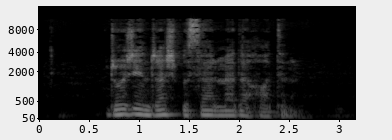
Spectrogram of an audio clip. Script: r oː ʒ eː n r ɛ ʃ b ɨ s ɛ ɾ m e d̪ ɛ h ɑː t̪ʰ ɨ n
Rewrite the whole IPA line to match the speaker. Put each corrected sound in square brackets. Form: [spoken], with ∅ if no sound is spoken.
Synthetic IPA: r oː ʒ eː n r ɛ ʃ b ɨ s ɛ ɾ m [ɛ] d̪ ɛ h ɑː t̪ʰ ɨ n

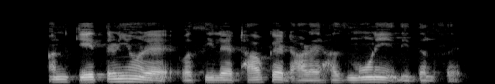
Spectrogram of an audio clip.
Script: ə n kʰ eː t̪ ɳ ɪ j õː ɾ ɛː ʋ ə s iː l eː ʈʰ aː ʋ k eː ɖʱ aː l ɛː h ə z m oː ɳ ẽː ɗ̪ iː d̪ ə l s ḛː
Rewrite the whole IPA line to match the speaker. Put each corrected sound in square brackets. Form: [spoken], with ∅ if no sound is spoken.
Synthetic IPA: ə n [k] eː t̪ ɳ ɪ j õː ɾ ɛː ʋ ə s iː l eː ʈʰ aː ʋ k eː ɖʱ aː [ɽ] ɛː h ə z m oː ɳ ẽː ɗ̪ iː d̪ ə l s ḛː

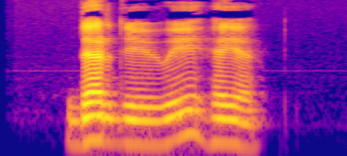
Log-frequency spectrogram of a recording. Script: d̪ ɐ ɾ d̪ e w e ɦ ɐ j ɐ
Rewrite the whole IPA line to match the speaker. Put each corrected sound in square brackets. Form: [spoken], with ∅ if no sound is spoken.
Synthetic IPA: d̪ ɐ ɾ d̪ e w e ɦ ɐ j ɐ

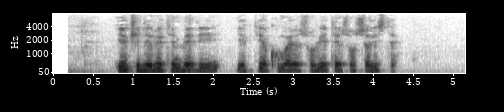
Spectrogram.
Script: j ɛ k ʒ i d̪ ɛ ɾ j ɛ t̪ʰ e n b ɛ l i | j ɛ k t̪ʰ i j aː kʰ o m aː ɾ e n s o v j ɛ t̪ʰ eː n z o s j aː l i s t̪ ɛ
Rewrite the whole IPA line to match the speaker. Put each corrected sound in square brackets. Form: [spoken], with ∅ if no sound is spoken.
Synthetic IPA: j ɛ k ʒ i d̪ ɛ ɾ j ɛ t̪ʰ e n b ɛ [ɾ] i | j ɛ k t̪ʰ i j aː kʰ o m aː ɾ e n s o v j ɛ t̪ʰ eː n [s] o s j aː l i s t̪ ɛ

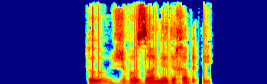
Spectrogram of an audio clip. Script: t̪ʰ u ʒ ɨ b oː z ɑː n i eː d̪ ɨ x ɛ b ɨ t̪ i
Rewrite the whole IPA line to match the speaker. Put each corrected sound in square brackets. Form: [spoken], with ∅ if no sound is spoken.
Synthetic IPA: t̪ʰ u ʒ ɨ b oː z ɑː n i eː d̪ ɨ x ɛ b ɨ t̪ i

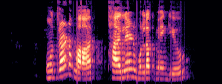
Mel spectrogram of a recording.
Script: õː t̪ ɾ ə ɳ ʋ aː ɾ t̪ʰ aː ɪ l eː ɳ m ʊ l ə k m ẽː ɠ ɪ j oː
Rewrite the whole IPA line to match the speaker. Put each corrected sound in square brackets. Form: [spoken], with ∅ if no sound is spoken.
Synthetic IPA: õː t̪ ɾ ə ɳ ʋ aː ɾ t̪ʰ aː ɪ l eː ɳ m ʊ l ə k m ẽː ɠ ɪ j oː

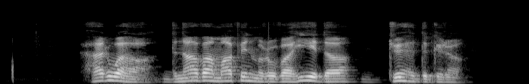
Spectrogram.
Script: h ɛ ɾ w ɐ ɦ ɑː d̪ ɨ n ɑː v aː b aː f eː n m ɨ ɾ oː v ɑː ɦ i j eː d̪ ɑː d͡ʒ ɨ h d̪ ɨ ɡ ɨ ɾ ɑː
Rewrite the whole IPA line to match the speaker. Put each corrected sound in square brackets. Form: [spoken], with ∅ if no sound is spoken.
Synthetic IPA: h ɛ ɾ w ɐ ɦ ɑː d̪ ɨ n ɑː v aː [m] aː f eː n m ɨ ɾ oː v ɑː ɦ i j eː d̪ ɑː d͡ʒ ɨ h d̪ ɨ ɡ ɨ ɾ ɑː

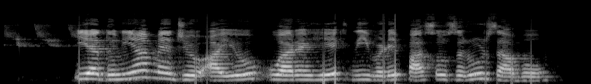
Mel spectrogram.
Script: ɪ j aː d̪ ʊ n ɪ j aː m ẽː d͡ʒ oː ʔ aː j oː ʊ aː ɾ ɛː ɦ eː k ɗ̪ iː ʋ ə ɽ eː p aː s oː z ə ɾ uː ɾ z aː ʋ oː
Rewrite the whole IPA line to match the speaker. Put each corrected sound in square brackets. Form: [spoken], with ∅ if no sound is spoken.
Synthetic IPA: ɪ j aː d̪ ʊ n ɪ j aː m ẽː d͡ʒ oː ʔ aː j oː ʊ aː ɾ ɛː ɦ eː k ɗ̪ iː ʋ ə ɽ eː p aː s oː z ə ɾ uː ɾ z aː ʋ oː

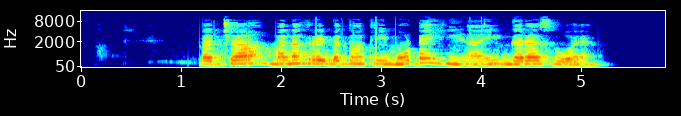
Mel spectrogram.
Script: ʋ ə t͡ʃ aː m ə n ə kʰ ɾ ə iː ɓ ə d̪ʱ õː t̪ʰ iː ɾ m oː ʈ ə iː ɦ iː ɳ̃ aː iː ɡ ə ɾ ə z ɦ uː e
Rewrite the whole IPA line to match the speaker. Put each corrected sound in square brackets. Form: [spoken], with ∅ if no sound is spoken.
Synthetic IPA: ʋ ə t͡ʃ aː m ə n ə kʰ ɾ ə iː ɓ ə d̪ʱ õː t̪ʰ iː [∅] m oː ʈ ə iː ɦ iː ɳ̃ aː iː ɡ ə ɾ ə z ɦ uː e

